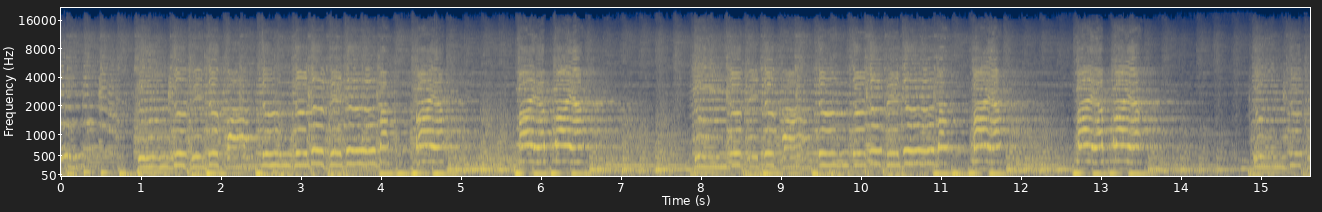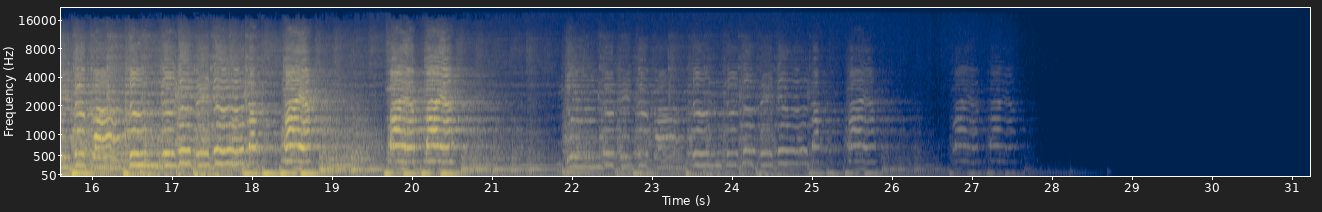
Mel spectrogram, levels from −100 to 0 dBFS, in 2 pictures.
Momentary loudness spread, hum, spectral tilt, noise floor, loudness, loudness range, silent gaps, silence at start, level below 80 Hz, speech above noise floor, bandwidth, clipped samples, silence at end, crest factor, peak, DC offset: 15 LU; none; -4.5 dB/octave; -86 dBFS; -17 LUFS; 8 LU; none; 0 s; -32 dBFS; 71 dB; 16.5 kHz; under 0.1%; 5.6 s; 16 dB; -2 dBFS; 0.2%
